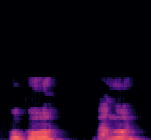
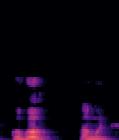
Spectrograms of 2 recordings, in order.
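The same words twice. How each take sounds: First: Higher, louder mock mother calling a child awake; raised-pitch wake-up call, acted as mom; mother's wake-up call. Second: Loud, unraised mock father voice; lightly acted dad ordering a child up; father's wake-up call. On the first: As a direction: call out loudly as a mother rousing a sleeper. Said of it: "Alah, mama". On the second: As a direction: rouse the child firmly, as a dad. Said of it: "Pas datang ayahnya".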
